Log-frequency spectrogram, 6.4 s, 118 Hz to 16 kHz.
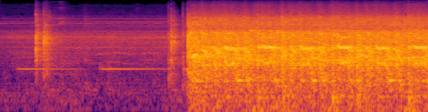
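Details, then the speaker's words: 2011 5.7 Hemi V8 junkyard engine swapped into a 2014 Dodge Ram 1500, first start after charging the battery: starter ticks, then a loud, harsh, clattery diesel-like run with heavy smoke; rough, dry-sounding first start. "Sounds like a diesel. Whoa. She's alive! Oh, and is she ever smoking?"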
